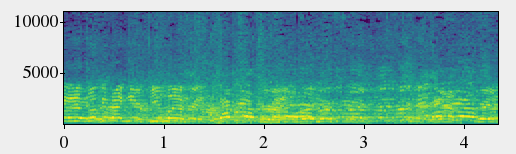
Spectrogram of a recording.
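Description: Several voices talking over one another: press photographers calling out to people posing for pictures.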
